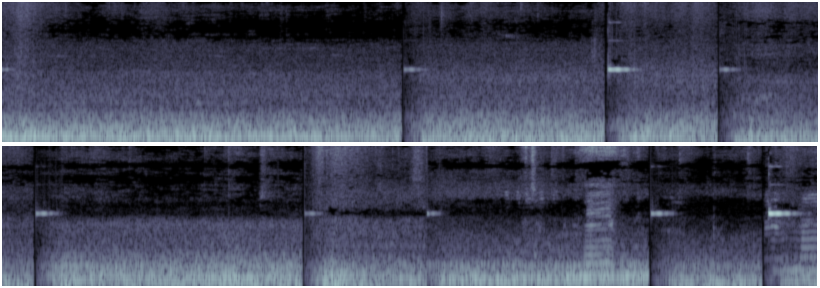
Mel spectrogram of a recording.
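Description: Steady low rumble of road and engine noise inside a moving car, cut off briefly several times, with a short high beep at most of the breaks.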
